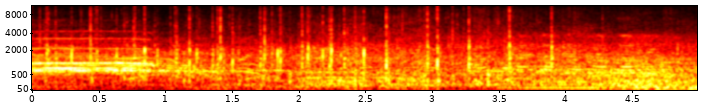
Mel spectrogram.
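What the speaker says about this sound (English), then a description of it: "Crowd, let me hear some noise if you're here cheering on for OpTic." A crowd at an esports event, MLG Dallas 2013, cheers for OpTic Gaming with scattered claps and shouts. The noise is moderate and sits under voices that carry on through the clip.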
